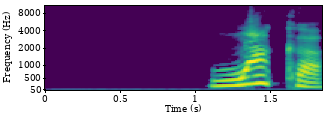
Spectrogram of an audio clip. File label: "mwaka", Swahili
